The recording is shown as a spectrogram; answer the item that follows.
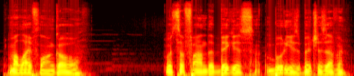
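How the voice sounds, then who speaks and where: A man's voice: fairly low pitch, fairly even intonation, unhurried, warm tone, soft background music. A man streaming a game with casual, slangy, profane and joking reaction commentary. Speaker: gaming streamer.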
